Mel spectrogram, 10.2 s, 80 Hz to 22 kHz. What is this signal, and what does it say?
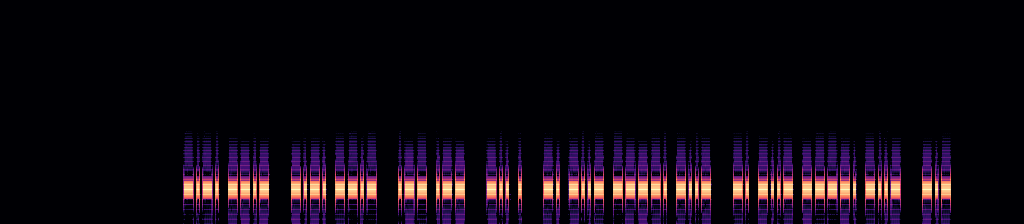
Morse code, heard as a keyed tone, about 38 wpm, 700 Hz. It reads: CQ CQ WW DE NX9X NX9X K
